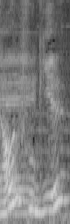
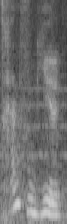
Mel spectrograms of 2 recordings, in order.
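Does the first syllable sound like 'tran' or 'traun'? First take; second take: traun; tran. First: The first syllable has the vowel 'au'. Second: The first syllable has a plain 'a' vowel. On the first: The speaker calls it right. "Das heißt Traunfugil?" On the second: The speaker calls it wrong. "Ich dachte immer, das heißt Tranfugil"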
